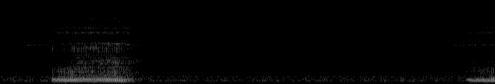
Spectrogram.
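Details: Two low, rattling snores on inhaling, separated by a quiet exhale pause; ordinary snoring.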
